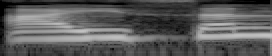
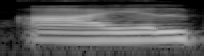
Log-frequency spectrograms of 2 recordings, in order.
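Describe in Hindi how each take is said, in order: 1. S की आवाज़ बोली जाती है। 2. S की आवाज़ साइलेंट रहती है। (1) "आइसल नहीं पढ़ेंगे" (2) "इसको आयल पढ़ेंगे"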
